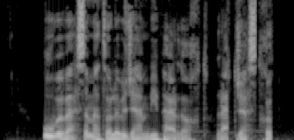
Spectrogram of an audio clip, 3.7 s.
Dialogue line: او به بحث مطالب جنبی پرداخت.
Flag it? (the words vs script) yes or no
yes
